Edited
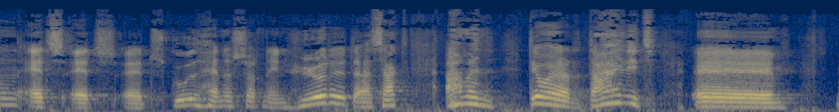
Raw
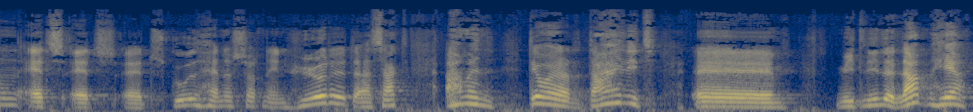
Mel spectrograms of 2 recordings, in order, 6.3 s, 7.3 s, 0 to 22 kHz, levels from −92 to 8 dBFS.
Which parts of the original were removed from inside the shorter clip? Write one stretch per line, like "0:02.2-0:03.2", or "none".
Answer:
none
